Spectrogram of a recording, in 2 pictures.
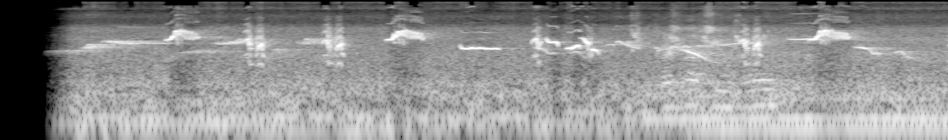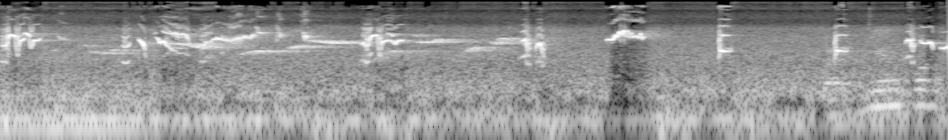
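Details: Oriental magpie-robin of the black-and-white form, singing a rapid, varied run of sharp whistled notes, trills and chattering phrases, with short bursts and brief pauses, over a faint low hum.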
